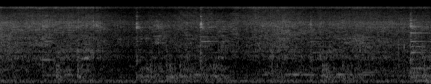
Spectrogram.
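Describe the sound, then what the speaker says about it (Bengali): Eggplant pieces sauté in a pan with a constant close sizzle, while a spatula stirs them with a few sharp scraping knocks. "এখানে বেগুনগুলো দিয়ে দেব বেগুনগুলো দিয়ে আরও খানিক্ষণ কষিয়ে নেবো"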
